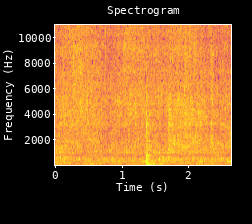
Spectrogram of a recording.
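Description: Potatoes fry in a pan with a continuous hiss and sizzle, broken once by a brief clatter as they are stirred, and no voices over it.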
